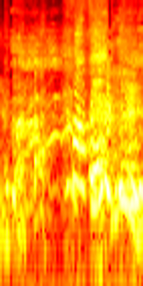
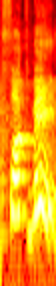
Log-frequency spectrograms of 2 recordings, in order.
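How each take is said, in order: First: Much higher, louder, laughing through it; laughing mock boss. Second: Higher, louder mock boss repeating it. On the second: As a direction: parrot the boss in a shrill mock squeal. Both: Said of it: "He's like".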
